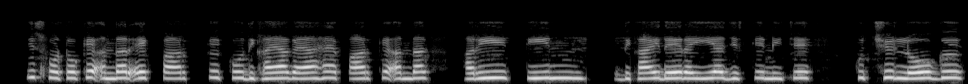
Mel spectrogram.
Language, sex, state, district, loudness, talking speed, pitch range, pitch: Hindi, male, Rajasthan, Jaipur, -14 LUFS, 150 wpm, 275-295 Hz, 285 Hz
